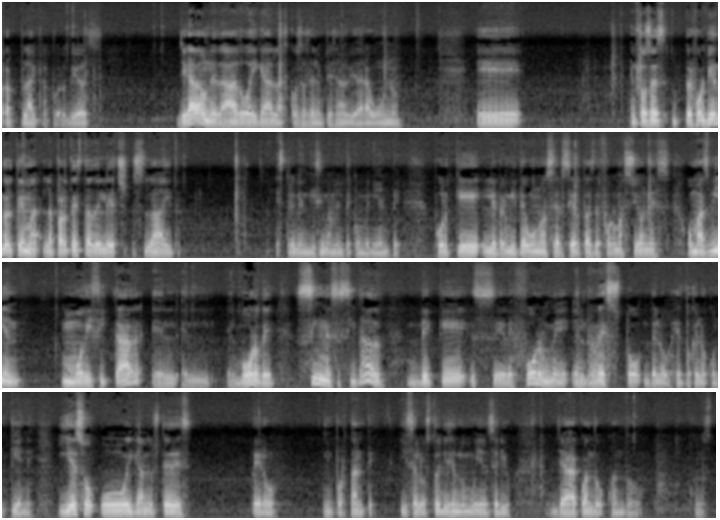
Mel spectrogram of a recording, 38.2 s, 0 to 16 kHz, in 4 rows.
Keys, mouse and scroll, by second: 0.9 click, 1.1 i, 2.0 click, 2.7-3.1 scroll up 1, 3.1 middle click, 4.0 shift+click, 4.5 shift+middle click, 5.1 e, 6.7 click, 8.1 a, 8.9 alt+shift+right click, 9.4 alt+shift+right click, 10.3 alt+shift+e, 11.9 click, 12.3-12.9 scroll down 2, 12.7 Tab, 13.5-14.8 middle drag, 14.8-15.5 scroll down 1, 15.5-16.8 middle drag, 17.4 shift+middle click, 17.8 shift+right click, 18.2 shift+Tab, 21.6 click, 22.2 click, 35.7 i, 37.0-38.1 drag.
